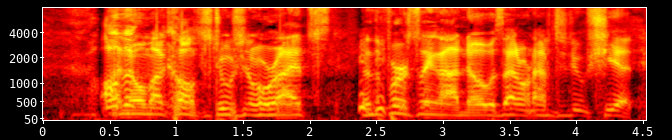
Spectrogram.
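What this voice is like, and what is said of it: Imitates another person's voice. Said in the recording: “That's a pretty good impression.”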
